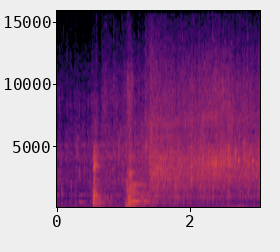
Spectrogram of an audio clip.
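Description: Pork and onions sizzle steadily in a hot pan for pork chow mein, a continuous hiss broken by two sharp bursts as more food is tipped in, close and without talk.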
